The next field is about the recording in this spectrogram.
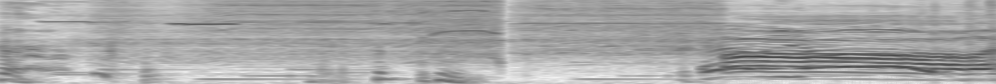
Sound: drill whirring

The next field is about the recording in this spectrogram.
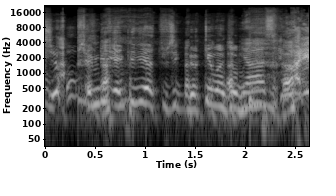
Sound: laughs

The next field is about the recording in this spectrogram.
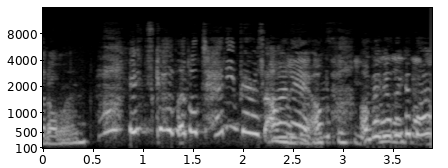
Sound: gasp; second gasp

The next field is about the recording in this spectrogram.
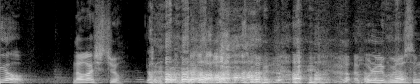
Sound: group laughter

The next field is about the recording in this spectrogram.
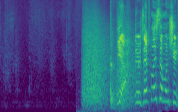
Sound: gunshots

